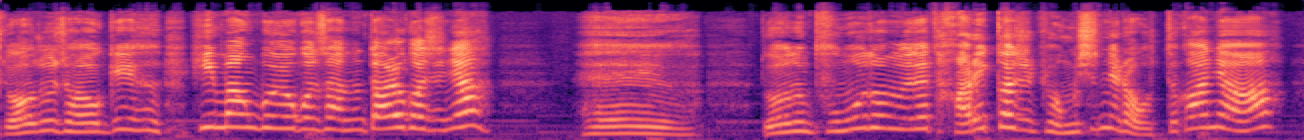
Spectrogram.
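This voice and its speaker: A woman's voice: high voice, very animated, normal speed, a bit bright, faint music behind, pitched above the performer's own voice. A woman voicing a mean young boy who taunts and jeers in a raised voice. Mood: taunting. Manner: jeering, taunting. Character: mocking bully boy, mean and rude.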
